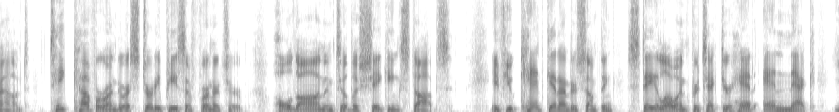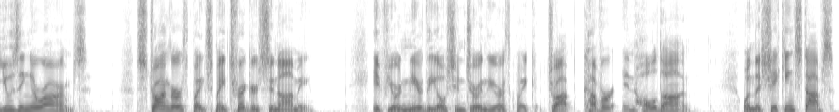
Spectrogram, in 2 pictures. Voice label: ShakeOut 60sec Drill Broadcast English No Sound Effects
